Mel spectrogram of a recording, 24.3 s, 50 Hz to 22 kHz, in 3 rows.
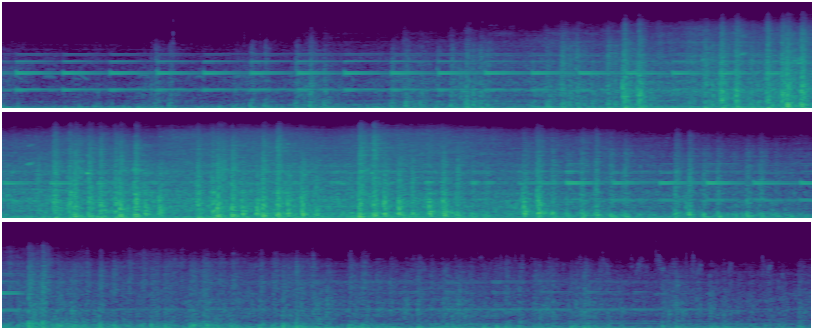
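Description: Yoro Railway 600 series electric train passing, its wheels clattering over the rail joints, loudest about halfway through and then fading away. A level-crossing alarm rings in a steady repeated beat and stops about two-thirds of the way in, once the train has passed.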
